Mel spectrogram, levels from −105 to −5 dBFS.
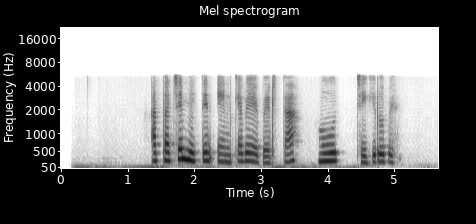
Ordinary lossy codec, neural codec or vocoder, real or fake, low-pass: none; codec, 16 kHz, 1 kbps, X-Codec, HuBERT features, trained on general audio; fake; 5.4 kHz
